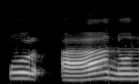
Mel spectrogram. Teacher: قر میں را موٹا ہو رہا ہے کیونکہ را کے پچھلے حرف پہ پیش ہے، را پہ جزم ہے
